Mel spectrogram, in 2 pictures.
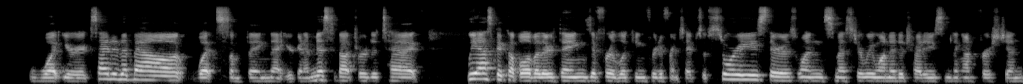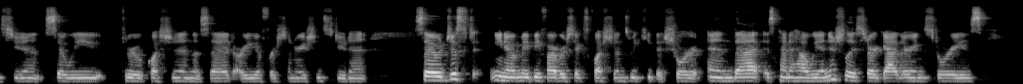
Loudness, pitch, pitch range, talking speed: -19 LUFS, 165 Hz, 155-210 Hz, 240 wpm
